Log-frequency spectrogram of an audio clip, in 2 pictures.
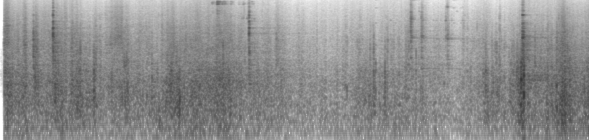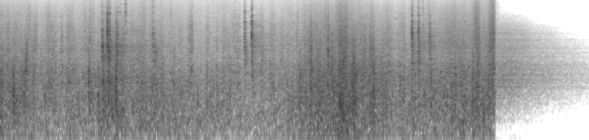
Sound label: Tarp Rustle Loop; Warframe; Ambience; Nineteen Ninety Nine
